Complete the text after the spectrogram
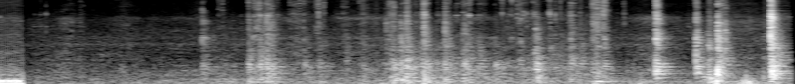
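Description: A key scrapes and clicks in a car door lock.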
